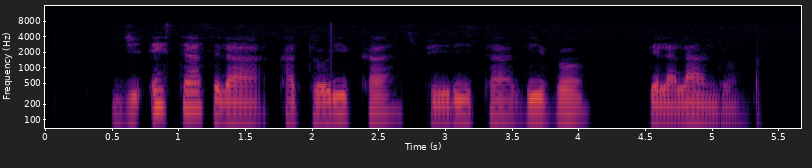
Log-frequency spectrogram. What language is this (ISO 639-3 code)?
epo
